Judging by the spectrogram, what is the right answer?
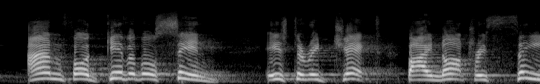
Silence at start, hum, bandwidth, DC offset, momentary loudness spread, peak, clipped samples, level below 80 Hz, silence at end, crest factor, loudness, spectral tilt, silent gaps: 0.3 s; none; 10.5 kHz; under 0.1%; 7 LU; -2 dBFS; under 0.1%; -64 dBFS; 0 s; 16 dB; -17 LUFS; -5.5 dB/octave; none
